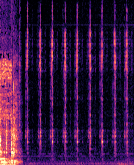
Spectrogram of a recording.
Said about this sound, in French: Précis, très précis, la pendule, le réveil, très précis. Mais regardez un peu de l'autre côté avec quoi c'est fait. Ah, avec des ressorts, avec des élastiques, quoi.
